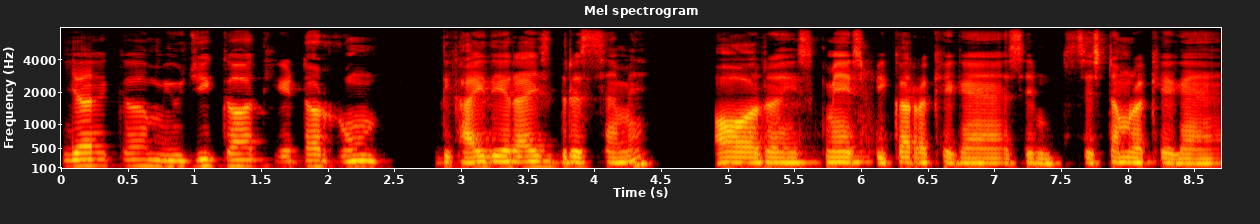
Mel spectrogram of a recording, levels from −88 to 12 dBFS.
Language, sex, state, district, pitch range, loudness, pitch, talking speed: Hindi, male, Uttar Pradesh, Ghazipur, 100-125 Hz, -25 LUFS, 105 Hz, 160 wpm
